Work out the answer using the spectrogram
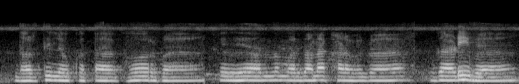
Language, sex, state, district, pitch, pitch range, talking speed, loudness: Hindi, female, Uttar Pradesh, Ghazipur, 185 Hz, 175-190 Hz, 160 wpm, -16 LUFS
